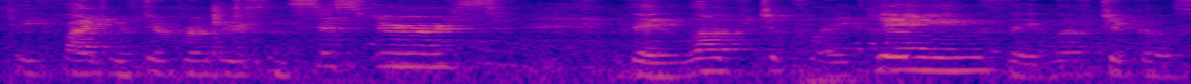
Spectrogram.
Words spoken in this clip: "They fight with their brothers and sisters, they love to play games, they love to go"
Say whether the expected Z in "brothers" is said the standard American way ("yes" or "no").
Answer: yes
